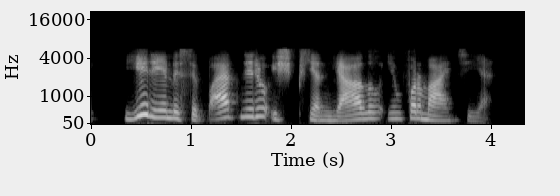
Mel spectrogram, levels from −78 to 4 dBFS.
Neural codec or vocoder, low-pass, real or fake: codec, 16 kHz, about 1 kbps, DyCAST, with the encoder's durations; 5.4 kHz; fake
